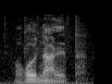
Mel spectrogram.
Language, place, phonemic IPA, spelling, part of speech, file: French, Paris, /ʁo.nalp/, Rhône-Alpes, proper noun, Fr-Rhône-Alpes.oga
- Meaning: Rhône-Alpes (a former administrative region of France, since 2016 part of the region of Auvergne-Rhône-Alpes)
